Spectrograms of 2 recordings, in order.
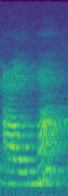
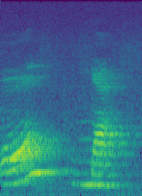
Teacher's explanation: более задний, более широкий, несколько оглубленный звук ау. Когда мы говорим А, у нас как будто воздух во рту, больше пространства.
